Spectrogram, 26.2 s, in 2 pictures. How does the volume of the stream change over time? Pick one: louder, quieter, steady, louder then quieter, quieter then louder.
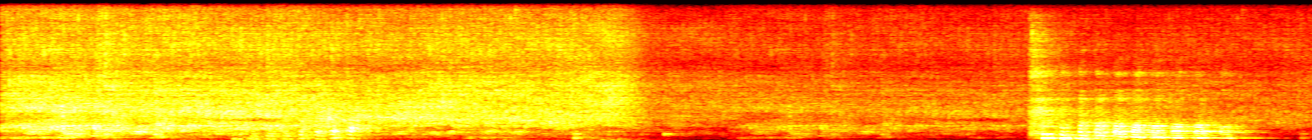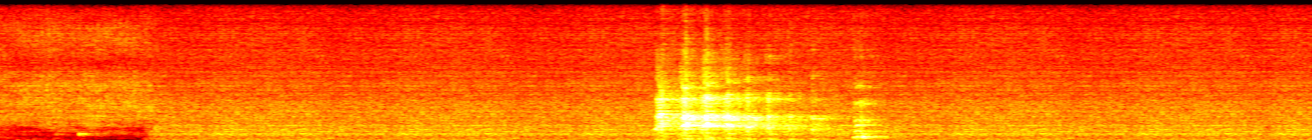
quieter.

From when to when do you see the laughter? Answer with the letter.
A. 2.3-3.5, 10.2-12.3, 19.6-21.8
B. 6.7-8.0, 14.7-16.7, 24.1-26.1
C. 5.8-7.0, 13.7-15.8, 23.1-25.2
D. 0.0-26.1
A.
